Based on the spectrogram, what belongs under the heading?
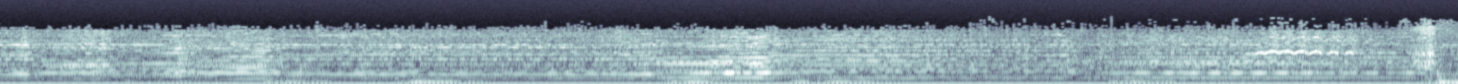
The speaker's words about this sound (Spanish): De noche, un carruaje se aproxima a Grandad's Place.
